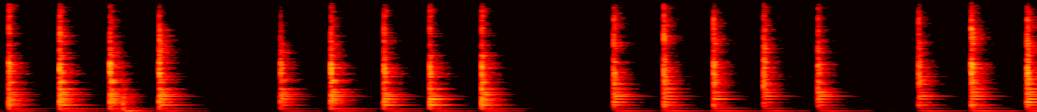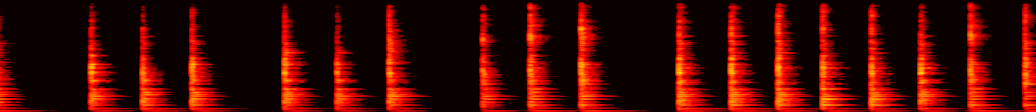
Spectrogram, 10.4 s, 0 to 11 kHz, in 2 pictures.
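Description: A small metal tap-test hammer taps along a hollow carbon fibre bicycle fork blade with a dropout end, about half a metre long and held in one hand. There are 34 short, bright, high-pitched clicks in quick bursts separated by brief pauses, each dying away almost instantly. The tapped section's response is judged not normal.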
